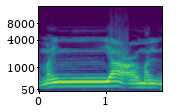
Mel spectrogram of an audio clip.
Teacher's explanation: من یعمل، نون ساکن کے بعد یا، یہ ادغام یا کی مثال ہے، من یعمل، ناک میں بھی آواز جائے گی، غنہ بھی ہوگا۔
